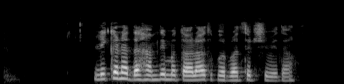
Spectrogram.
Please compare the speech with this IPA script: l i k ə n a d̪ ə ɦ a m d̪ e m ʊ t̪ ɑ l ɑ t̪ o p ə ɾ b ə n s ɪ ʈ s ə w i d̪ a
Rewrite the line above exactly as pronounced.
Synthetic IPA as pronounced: l i k ə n a d̪ ə ɦ a m d̪ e m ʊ t̪ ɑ l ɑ t̪ o p ə ɾ b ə n s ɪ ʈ ʃ ə w e d̪ a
